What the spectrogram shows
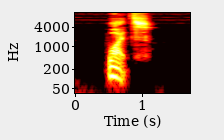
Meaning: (noun) 1. plural of white 2. A set of white clothes, especially as a uniform 3. A set of white clothes, especially as a uniform.: The white uniform of a chef
- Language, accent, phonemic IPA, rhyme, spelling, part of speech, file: English, Australia, /(h)waɪts/, -aɪts, whites, noun / verb, En-au-whites.ogg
